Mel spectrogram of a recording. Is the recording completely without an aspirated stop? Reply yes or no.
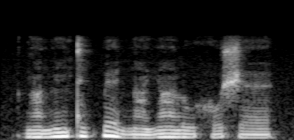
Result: yes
